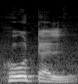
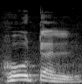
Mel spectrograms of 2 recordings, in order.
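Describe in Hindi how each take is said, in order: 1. यह शब्द एक मज़बूत h ध्वनि से शुरू होता है। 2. यह शब्द एक मज़बूत h ध्वनि से शुरू होता है।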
